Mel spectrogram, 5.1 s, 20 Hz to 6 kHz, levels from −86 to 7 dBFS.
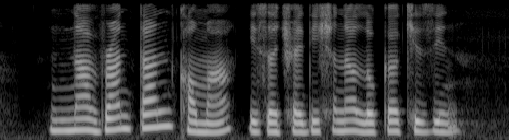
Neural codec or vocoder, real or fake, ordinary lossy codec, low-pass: none; real; none; 5.4 kHz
